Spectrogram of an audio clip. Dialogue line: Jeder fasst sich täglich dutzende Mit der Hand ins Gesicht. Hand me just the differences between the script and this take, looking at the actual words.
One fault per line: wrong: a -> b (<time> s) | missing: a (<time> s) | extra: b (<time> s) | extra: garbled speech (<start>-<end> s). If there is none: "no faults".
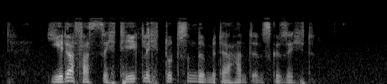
no faults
